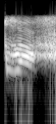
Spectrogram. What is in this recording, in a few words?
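affirmation, female; vo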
